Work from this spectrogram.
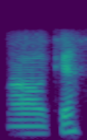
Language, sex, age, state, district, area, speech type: Malayalam, male, 18-30, Kerala, Kasaragod, urban, conversation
